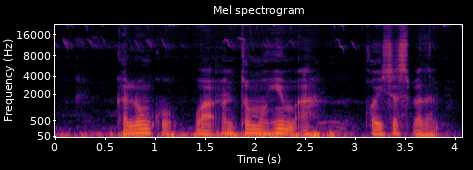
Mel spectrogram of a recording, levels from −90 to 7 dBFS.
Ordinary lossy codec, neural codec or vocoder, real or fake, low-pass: none; none; real; none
